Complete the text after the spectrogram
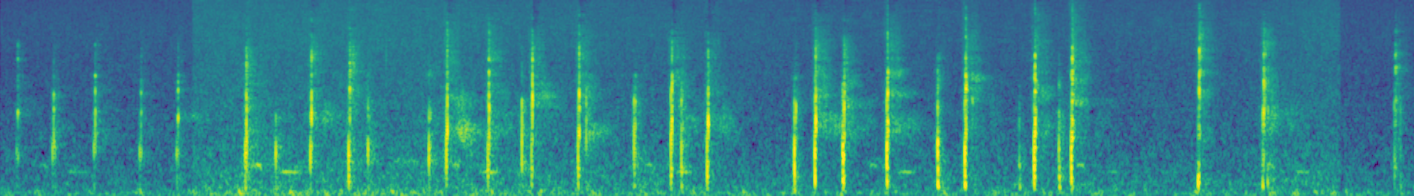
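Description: Sharp, dry wing-claps of males displaying at dusk in their territory crack out again and again at an irregular pace, some in quick clusters, over a faint steady background with no voices.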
